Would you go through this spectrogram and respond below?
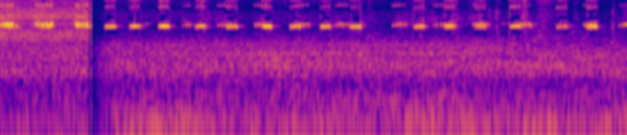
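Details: Field cricket chirping among wildflowers, found by ear but unseen; rapid high pulsed chirps repeated about twice a second, steady throughout, over low rumbling traffic and wind noise.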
